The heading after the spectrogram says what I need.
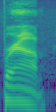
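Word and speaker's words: Braun: of course by Christian Brown It's pronounced Brown and look at the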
